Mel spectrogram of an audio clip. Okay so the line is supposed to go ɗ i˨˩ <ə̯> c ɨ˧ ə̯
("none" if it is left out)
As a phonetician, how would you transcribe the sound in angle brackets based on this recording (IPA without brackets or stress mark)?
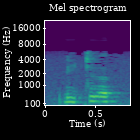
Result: none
